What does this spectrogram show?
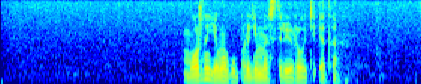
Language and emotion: Russian, neutral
